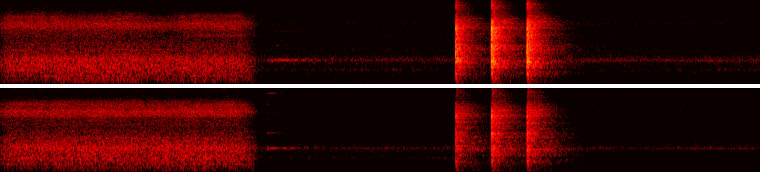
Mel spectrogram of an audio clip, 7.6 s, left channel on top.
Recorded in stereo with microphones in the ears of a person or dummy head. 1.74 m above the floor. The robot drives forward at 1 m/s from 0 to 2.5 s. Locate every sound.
2.7 s a bell: 75° right (ahead or behind), 4 m
4.5 s hammering: 35° left (ahead or behind), 0.9 m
